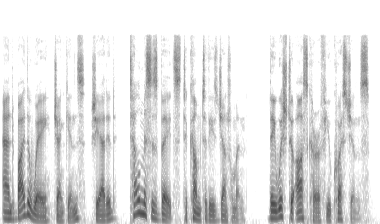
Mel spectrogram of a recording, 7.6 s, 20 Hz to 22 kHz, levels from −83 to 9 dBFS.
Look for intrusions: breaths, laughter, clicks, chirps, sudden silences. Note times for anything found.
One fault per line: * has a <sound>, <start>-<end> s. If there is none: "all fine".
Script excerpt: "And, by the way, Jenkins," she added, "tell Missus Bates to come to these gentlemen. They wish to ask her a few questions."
all fine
